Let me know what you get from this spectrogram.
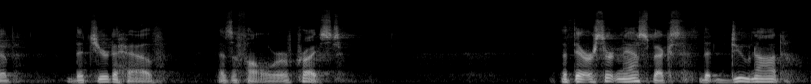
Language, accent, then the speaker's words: English; United States; I am, in fact, an American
